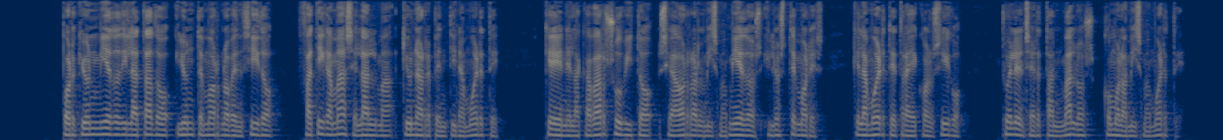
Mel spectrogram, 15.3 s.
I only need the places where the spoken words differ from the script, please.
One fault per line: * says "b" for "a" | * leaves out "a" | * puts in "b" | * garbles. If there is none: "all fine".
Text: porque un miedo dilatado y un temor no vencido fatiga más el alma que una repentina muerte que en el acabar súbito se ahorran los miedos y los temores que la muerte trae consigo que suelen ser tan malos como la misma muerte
* says "misma" for "los"
* leaves out "que"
